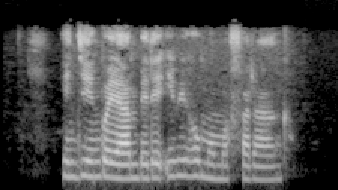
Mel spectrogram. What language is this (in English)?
Kinyarwanda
